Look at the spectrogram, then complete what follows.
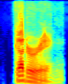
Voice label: "guttering", American

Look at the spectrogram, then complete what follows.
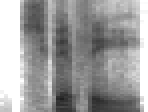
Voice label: "spiffy", American

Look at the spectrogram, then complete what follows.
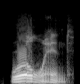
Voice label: "whirlwind", American

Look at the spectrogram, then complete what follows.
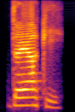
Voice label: "dyarchy", Indian

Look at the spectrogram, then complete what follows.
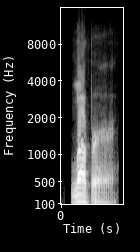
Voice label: "lubber", American

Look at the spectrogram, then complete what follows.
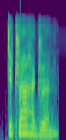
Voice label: "tetrahedron", Indian

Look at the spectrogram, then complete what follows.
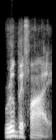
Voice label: "rubify", American

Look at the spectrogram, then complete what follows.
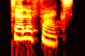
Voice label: "telefax", Indian

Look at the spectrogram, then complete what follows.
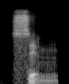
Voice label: "sinh", British

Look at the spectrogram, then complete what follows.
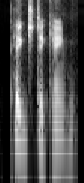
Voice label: "pigsticking", American

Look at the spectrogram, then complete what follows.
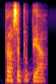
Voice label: "prosopopoeia", Indian; Dictionary

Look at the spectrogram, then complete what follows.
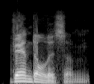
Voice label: "vandalism", American

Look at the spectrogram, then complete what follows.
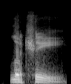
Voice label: "lychee", American

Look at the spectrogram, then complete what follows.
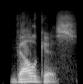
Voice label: "valgus", American

